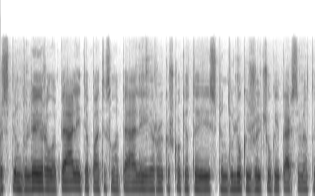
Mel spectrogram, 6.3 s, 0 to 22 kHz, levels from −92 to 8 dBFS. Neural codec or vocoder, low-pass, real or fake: none; 10.8 kHz; real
